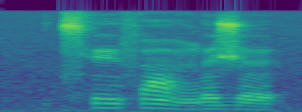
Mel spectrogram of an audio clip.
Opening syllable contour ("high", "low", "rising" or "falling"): high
